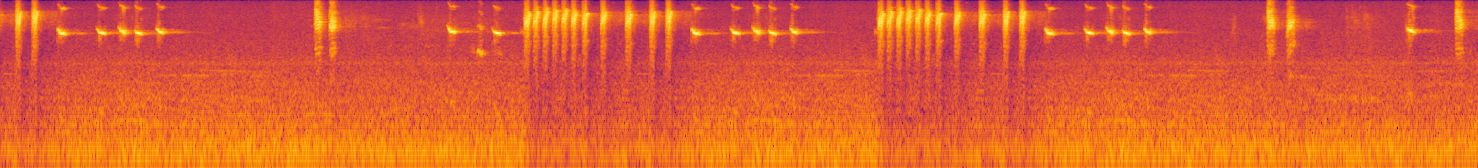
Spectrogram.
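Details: Tutor song of the konin (Oriental white-eye), mixed with kolibri ninja, meant to train songbirds to sing: short groups of thin high twitters alternate with pauses and two loud bursts of rapid, sharp, very high repeated notes.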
